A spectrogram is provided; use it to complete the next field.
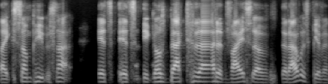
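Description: A man talks in a normal speaking voice at a fairly high pitch, with ordinary pitch variation and a fairly quick pace. The sound is dry with no echo and the background is quiet. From Idaho, US. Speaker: commercial real estate broker and business owner; podcast guest. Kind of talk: interview. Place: home room. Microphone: headset.

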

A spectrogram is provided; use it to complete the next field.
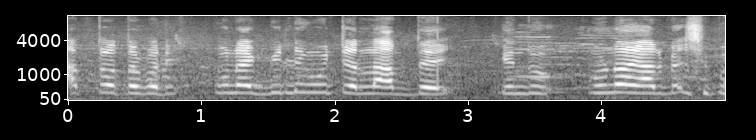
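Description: A man talks at an extremely high pitch in a monotone, flat intonation. Noticeable background noise is present. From Bangladesh, Barisal. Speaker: struggling laborer. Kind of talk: street interview testimony.

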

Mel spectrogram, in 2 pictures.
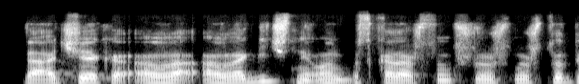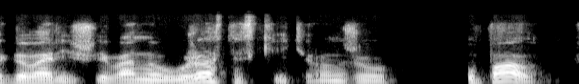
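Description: Against a quiet background, a man talks at a fairly quick pace with ordinary pitch variation. The sound is dry, with no echo. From Russia. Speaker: philosophy discussion participant. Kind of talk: group discussion. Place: home room. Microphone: video call.

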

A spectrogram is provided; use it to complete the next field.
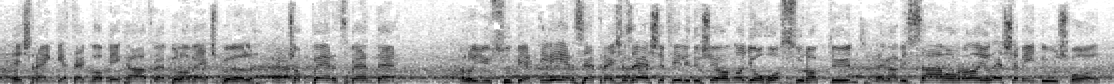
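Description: Amid noticeable background noise and audible room echo, a man with a high pitch speaks at a moderate pace, his intonation fairly even and his loudness very even. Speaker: football commentator. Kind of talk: live commentary.

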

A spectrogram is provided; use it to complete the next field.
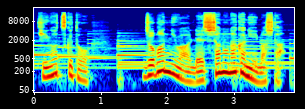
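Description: A man with a fairly high pitch swings his voice very widely up and down while music plays in the background. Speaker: voice actor. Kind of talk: audiobook literature reading.

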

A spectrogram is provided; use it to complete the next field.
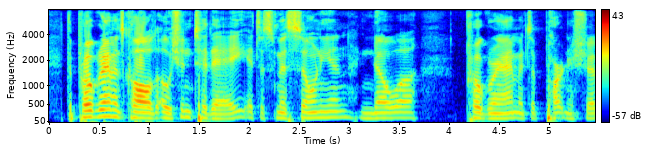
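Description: Over a quiet background, a man with a plain, everyday voice speaks at a fairly high pitch and moderate pace with fairly even intonation. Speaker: science video producer; speaker. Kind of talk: conference presentation. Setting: stage with audience. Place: hall.

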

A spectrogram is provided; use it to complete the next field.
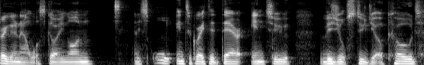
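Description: With a very deep, low pitch, a man talks at a moderate pace with ordinary pitch variation against a quiet background. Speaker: tech reviewer. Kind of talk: tutorial. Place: home room.

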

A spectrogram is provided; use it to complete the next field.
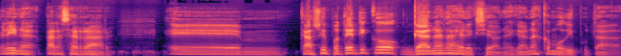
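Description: A man talks fairly slowly with a quiet background behind him. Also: ordinary pitch variation. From Dominican Republic. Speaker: radio host. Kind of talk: radio interview. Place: studio. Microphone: studio mic.

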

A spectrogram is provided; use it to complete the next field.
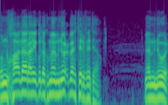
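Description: Medium-pitched man at a moderate pace, with ordinary pitch variation and a dry sound with no echo. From Algeria. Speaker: cattle farmer. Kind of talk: interview. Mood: complaining, worried. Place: farm. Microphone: handheld.

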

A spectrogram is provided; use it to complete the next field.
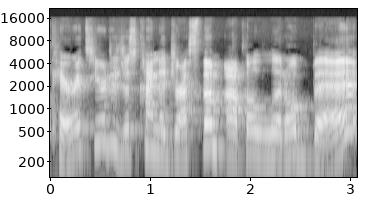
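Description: A woman with an American accent speaks at a high pitch against a quiet background. Her tone is bright, sharp and animated, with ordinary pitch variation. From West Virginia. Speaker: craft tutorial host. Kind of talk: live craft tutorial. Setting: live video stream. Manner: fast talker. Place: home room.

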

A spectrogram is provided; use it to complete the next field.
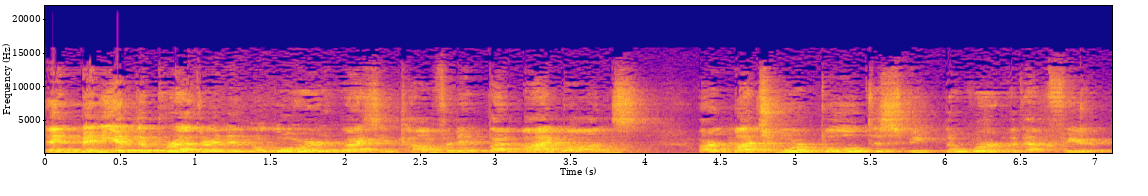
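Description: The voice is raised and projected, with fairly even intonation, over light background noise and audible room echo. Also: man. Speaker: preacher. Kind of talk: sermon. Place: church.

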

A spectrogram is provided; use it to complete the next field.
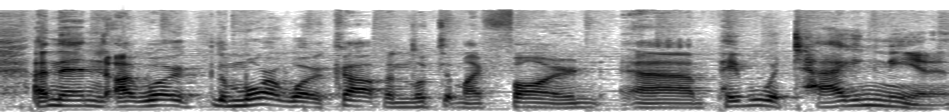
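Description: Faint music sits in the background while a man talks. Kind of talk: casual vlog chat. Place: home room.

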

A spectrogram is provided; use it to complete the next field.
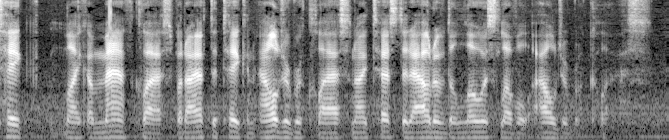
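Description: A man is heard with light background noise and a dry sound with no echo. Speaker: vlogger. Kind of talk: casual vlog chat. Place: car. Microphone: phone near.

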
